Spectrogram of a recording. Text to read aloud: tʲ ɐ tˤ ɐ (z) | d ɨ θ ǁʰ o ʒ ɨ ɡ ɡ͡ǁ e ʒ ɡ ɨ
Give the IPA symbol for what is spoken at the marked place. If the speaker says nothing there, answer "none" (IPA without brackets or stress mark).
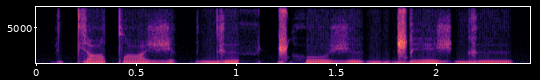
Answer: ʒ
